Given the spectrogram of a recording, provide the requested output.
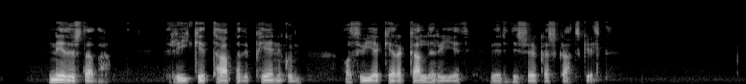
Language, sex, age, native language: Icelandic, male, 30-39, Icelandic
